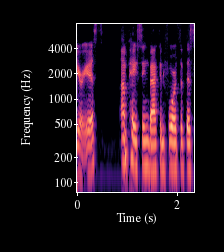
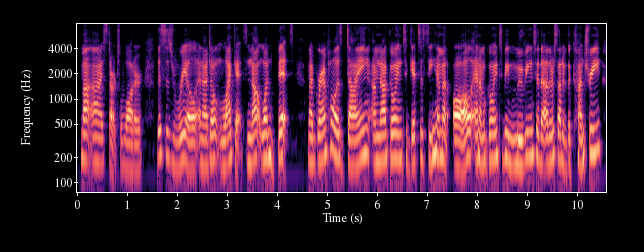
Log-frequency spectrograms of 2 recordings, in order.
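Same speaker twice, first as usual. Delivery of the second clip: ordinary delivery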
